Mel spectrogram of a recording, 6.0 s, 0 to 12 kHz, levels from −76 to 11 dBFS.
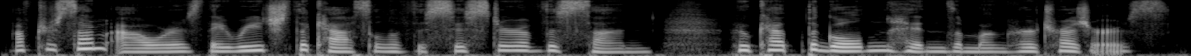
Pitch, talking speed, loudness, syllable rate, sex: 210 Hz, 210 wpm, -17 LUFS, 5.5 syllables/s, female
